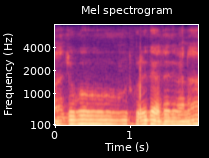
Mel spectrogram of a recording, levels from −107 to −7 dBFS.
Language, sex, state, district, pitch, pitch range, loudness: Chakma, male, Tripura, Dhalai, 115 Hz, 105-120 Hz, -15 LUFS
